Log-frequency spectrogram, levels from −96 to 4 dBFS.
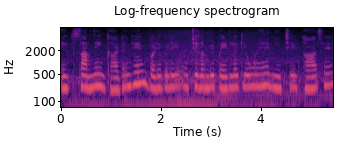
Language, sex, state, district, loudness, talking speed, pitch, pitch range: Hindi, female, Chhattisgarh, Korba, -40 LUFS, 165 wpm, 230 Hz, 220-240 Hz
